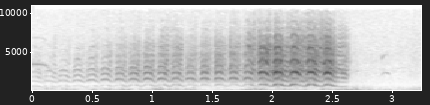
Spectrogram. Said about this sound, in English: During a swooping aerial display, this snipe spreads its special tail feathers and beats its wings to force air across the tail.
